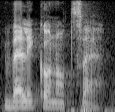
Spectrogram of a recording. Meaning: Easter
- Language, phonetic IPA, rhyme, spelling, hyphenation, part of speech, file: Czech, [ˈvɛlɪkonot͡sɛ], -otsɛ, Velikonoce, Ve‧li‧ko‧no‧ce, proper noun, Cs-Velikonoce.ogg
